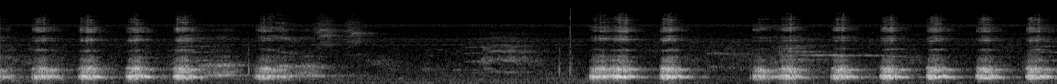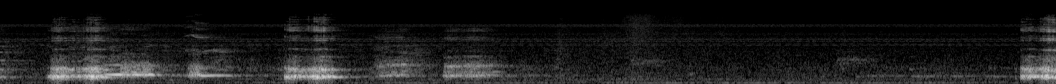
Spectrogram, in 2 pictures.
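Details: A mantled howler monkey (Alouatta palliata) in Guanacaste, Costa Rica, howls: deep, rasping grunts in quick runs, each burst rough and throaty.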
